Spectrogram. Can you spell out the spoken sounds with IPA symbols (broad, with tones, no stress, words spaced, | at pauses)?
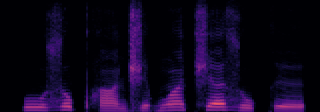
u˨ zʊ˦pʰã˨d͡ʒɪ˨ɡʷã˦ t͡ʃɛ˦zu˨kɪ˨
